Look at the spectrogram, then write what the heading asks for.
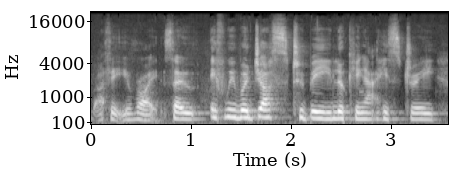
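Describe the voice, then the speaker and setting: A woman's voice: medium pitch, a little fast, a little mellow. A woman teacher trainer answering as a podcast guest, earnest and thinking aloud with frequent restarts and light laughs.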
